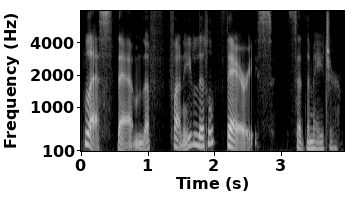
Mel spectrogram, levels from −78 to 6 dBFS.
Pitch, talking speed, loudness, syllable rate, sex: 170 Hz, 135 wpm, -22 LUFS, 3.5 syllables/s, female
